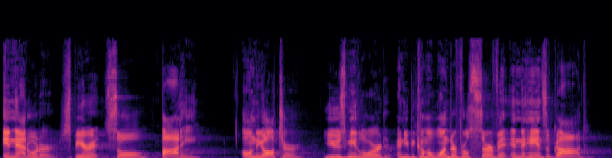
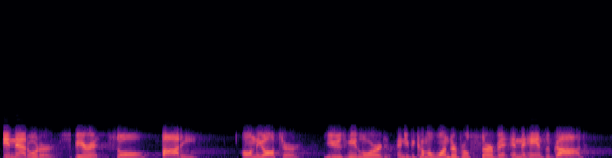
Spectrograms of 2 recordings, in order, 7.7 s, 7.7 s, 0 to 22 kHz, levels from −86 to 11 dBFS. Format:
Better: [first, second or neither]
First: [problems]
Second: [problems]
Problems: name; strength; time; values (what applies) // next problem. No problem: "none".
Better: first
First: none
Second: phone-call audio; nothing above 3.5 kHz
